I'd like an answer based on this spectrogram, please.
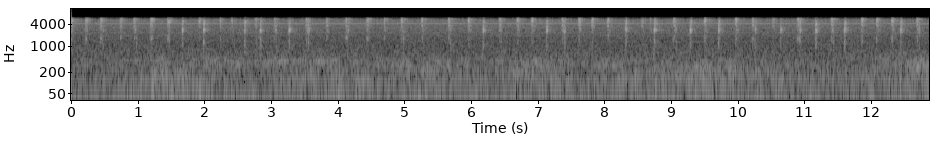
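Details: Squirrels fighting in Banff, Canada, give a long even series of crisp ticking clicks, about three a second, against steady low outdoor noise.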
